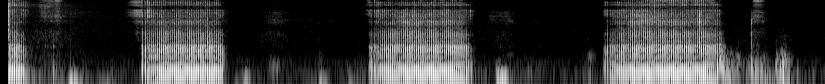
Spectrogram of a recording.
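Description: A French Bulldog snores in heavy, rumbling bursts, each lasting about a second and returning every three to four seconds. Between the loud inhalations come quieter snuffling and wheezing breaths.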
